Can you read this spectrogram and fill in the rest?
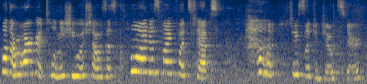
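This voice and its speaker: A woman's voice: extremely high pitch, animated, normal speed, pushed and bright, a little hiss or hum, full character voice. A teenage actress playing a naive, flustered young scribe raised in a nunnery, rambling and stumbling over her words. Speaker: student actor. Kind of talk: amateur radio play acting.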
